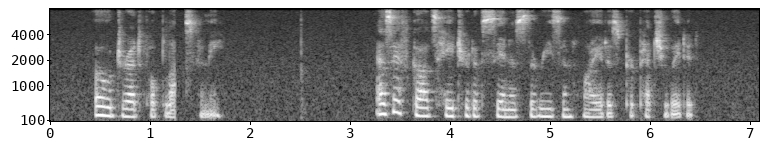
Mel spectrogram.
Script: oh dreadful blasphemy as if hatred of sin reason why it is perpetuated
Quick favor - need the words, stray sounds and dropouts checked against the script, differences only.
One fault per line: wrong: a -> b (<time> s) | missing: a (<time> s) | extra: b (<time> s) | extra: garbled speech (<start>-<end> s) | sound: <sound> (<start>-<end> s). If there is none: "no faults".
sound: dropout (1.2-1.4 s)
sound: thud (2.5-2.6 s)
extra: god's (3.6 s)
extra: is the (4.6 s)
